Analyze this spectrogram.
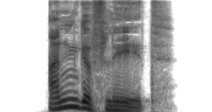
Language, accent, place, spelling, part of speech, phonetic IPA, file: German, Germany, Berlin, angefleht, verb, [ˈanɡəˌfleːt], De-angefleht.ogg
- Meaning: past participle of anflehen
